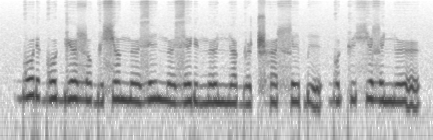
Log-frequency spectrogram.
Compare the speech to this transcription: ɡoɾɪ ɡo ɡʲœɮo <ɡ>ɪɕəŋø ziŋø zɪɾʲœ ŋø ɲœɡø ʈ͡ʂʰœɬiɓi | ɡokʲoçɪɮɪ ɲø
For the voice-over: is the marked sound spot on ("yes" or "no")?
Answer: yes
